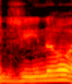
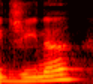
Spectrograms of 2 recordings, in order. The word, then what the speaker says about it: Gino: But there's a Starbucks that I go to by my house that I say Gino and they say Gina.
